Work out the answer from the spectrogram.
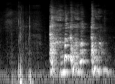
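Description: Harsh coughing to clear a clogged throat: a faint throaty rasp, then two loud, rough coughs in quick succession.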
